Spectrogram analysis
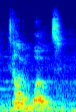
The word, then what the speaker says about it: woads: Like, He's calling them woads. Is it spelled like roads, but with a W? It is. Okay.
